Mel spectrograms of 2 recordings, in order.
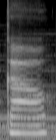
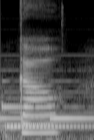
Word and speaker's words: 高: The second one, we put first tone, gao, which means tall or high.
